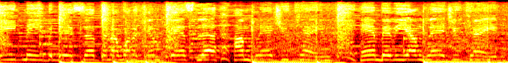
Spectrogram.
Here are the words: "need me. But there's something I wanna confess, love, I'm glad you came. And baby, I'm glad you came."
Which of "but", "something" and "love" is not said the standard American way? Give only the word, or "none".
love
